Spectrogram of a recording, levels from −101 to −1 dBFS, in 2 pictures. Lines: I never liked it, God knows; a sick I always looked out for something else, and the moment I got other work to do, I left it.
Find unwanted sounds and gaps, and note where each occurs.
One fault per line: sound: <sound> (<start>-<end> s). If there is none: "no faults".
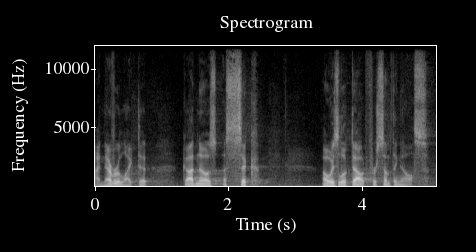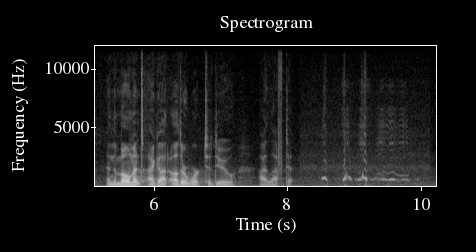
sound: bark (8.5-10.1 s)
